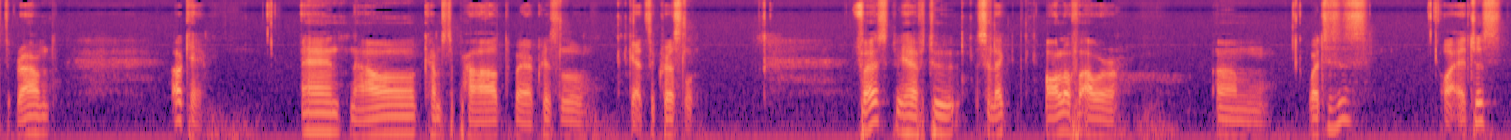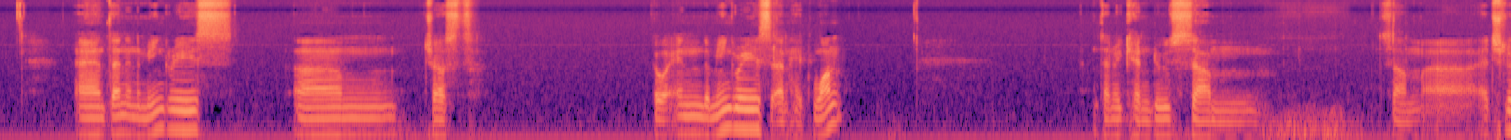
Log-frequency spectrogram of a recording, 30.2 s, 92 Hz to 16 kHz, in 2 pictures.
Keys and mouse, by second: 1.0 middle drag, 6.3 shift+Tab, 9.6 a, 10.3 a, 14.4-25.5 middle drag, 25.5 Tab, 27.2 ctrl+r, 28.0 Tab, 29.2 ctrl+r.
